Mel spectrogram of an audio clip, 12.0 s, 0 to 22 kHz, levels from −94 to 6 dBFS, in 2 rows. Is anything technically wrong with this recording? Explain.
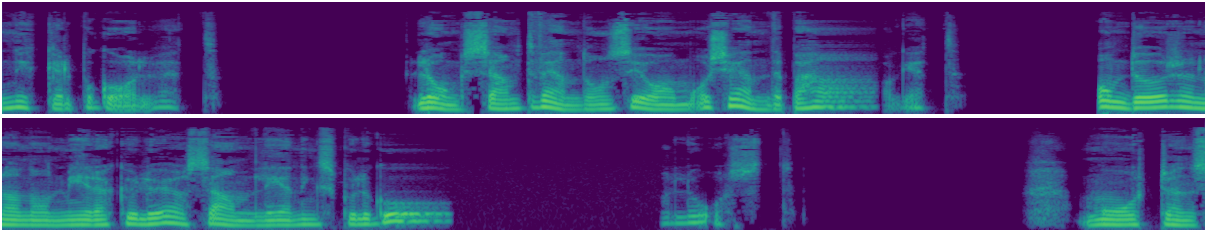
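Yes. AAC frame loss with concealment occurs at 4.10 to 4.55 s and 7.99 to 9.46 s. The decoder rebuilds missing frames from the last good spectrum, so the first gap is a smeared, noisy patch. The second, about 1.3 s long, decays to a very faint noise floor and fades back in.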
